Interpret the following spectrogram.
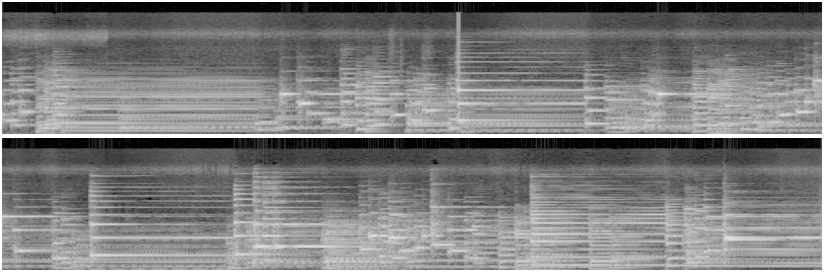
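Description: Computer-controlled Steinway grand piano playing on its own, starting suddenly with a mix of fast runs, clustered chords and held, ringing notes.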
